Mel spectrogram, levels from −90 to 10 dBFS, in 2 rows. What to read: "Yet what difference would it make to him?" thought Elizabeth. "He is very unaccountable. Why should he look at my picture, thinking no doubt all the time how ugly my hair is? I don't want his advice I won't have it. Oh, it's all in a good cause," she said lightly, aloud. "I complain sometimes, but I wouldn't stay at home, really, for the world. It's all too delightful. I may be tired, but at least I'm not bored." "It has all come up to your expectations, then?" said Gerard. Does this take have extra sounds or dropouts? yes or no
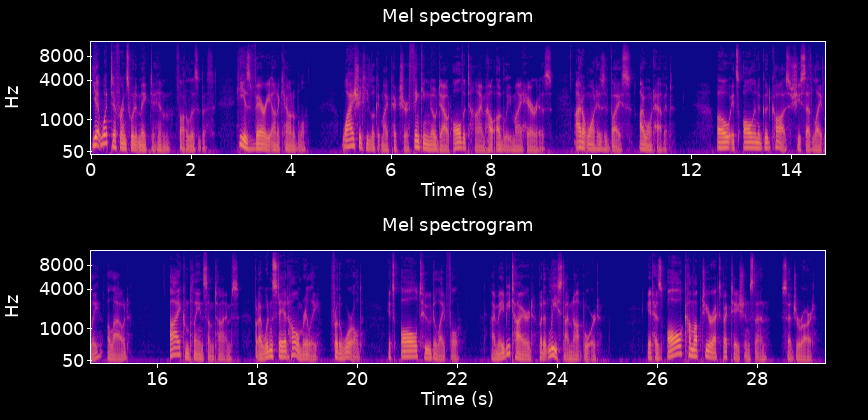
no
